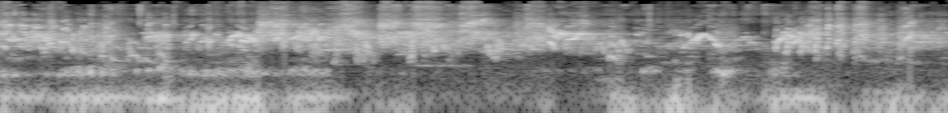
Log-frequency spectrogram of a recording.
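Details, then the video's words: Happy pet budgies in steady high chatter, overlapping squeaky chirps and warbling notes with a few rising-falling whistled sweeps, plus a low rumble underneath during the first seconds. "Budgie Chirps & Sounds"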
